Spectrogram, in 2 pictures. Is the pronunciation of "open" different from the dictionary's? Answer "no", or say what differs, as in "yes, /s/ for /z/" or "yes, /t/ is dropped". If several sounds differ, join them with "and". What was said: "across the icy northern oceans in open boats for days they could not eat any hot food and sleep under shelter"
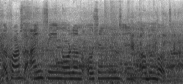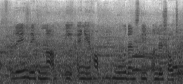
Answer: yes, /b/ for /p/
